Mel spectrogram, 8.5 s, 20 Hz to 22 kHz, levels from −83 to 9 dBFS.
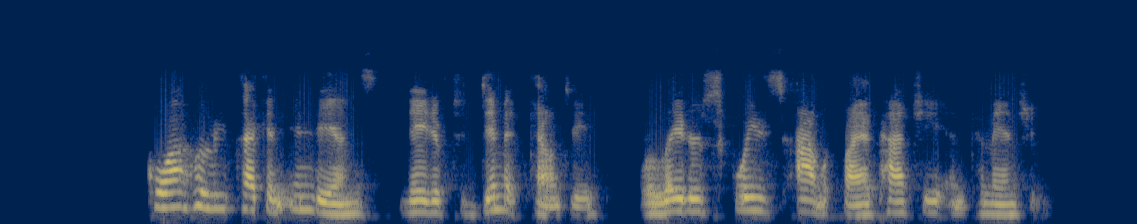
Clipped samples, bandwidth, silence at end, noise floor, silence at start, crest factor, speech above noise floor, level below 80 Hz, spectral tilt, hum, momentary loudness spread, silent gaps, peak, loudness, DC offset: under 0.1%; 7.2 kHz; 0.9 s; under -90 dBFS; 1.1 s; 18 dB; over 72 dB; -70 dBFS; -7 dB/octave; none; 13 LU; none; -2 dBFS; -18 LUFS; under 0.1%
